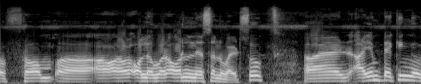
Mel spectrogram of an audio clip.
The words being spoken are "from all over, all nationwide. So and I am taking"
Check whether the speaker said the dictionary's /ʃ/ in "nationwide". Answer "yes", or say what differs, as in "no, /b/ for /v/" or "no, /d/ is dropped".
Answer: no, /s/ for /ʃ/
